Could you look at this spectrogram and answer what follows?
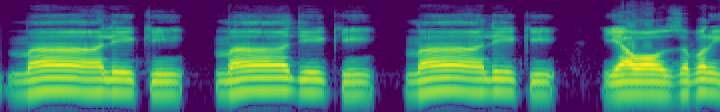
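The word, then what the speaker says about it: مَالِكِ: আর রহমানির রাহিম তারপরে মিম খারা জবর মা লাম জের লি কাফ জের কি মালিকি মালিকি মালিকি ইয়া ওয়াও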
